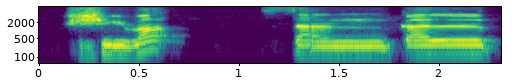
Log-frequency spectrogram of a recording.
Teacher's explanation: थोड़ा सा संकल्प को ठीक कर लीजिए, इसमें दंत्य सकार है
